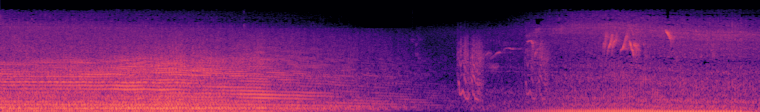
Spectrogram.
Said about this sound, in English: Weight. Everything has weight, especially big airplanes. We can just slow down our engines a little bit to reduce our thrust, and we let gravity bring the plane down to the ground.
